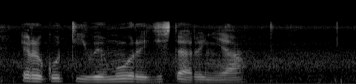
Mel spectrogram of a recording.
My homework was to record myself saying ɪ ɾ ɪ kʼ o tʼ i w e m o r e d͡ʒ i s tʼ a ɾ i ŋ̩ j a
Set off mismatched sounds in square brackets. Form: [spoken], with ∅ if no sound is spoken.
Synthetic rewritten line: ɪ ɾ ɪ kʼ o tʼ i w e m o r e d͡ʒ i s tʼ a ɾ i ŋ̩ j a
